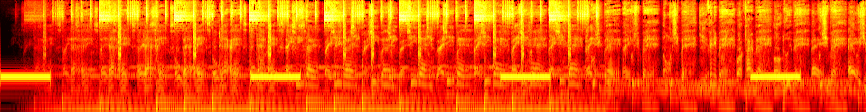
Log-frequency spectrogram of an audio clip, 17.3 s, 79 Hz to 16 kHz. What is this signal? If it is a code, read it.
Ringback tone (Europe, 425 Hz), with speech.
